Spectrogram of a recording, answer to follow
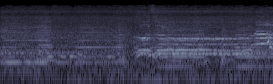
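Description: Women's choir singing long held notes with accordion accompaniment, softer at first, then fuller and louder from about two seconds in.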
